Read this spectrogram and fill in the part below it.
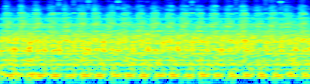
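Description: A sewing machine stitching a buttonhole runs in a fast, even rhythmic chatter, close and steady throughout.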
